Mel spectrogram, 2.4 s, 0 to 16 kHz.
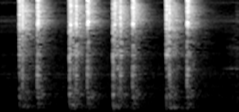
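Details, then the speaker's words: Realistic TR-169 8-track player, no cartridge inserted, head-shift solenoid triggered; four crisp double clacks about half a second apart, clean snap and release, head shift working properly. "There we go, it shifts the head around."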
